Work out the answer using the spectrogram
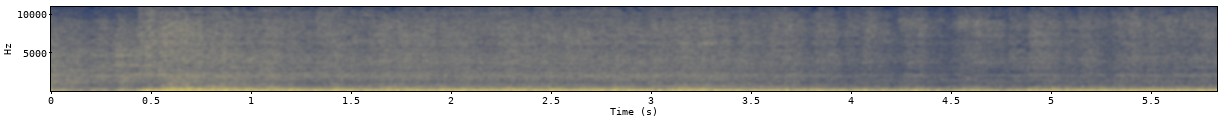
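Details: Oldsmobile Cutlass after repair, no codes: brief crank catches within half a second, then settles into a smooth, even idle with no misses or knocks; a healthy start.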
